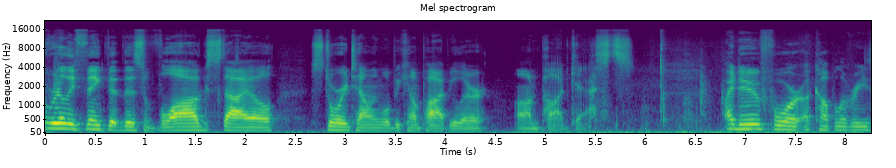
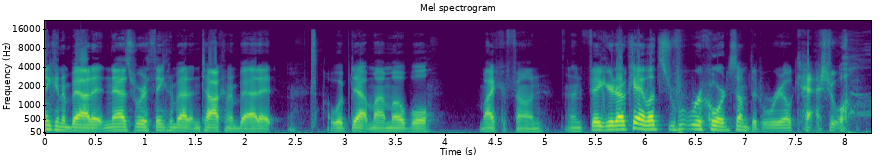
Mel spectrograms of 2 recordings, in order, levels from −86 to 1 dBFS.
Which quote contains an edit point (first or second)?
second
